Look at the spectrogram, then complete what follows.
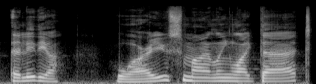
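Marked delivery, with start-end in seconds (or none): none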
